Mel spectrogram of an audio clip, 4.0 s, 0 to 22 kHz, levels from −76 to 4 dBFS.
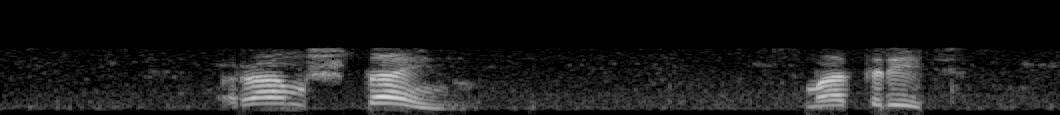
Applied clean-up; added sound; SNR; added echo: none; none; none; none.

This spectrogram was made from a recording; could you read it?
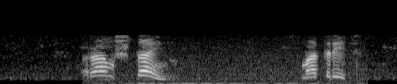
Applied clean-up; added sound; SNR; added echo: none; Cricket; 19 dB; none.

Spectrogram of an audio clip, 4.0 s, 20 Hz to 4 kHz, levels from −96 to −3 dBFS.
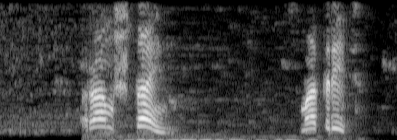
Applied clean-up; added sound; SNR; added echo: classical method log-MMSE.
